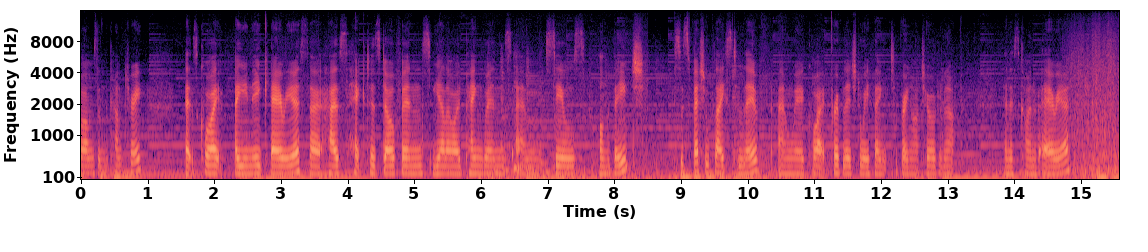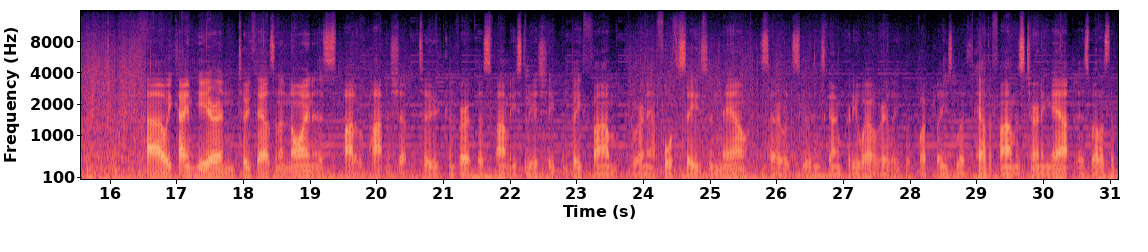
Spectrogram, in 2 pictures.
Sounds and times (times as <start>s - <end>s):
Music: 0.0s - 31.1s
Speech: 5.4s - 8.3s, 16.6s - 31.1s.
